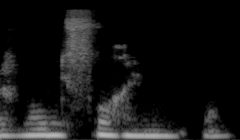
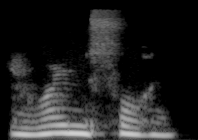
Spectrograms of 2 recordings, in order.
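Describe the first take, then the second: First: Soft, quick, half to herself; murmured fast and low; quiet murmur. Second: Louder, said clearly for the listener; clearer repeat. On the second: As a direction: speak up and repeat it plainly. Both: Real, not acted. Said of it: "Tu dis?".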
